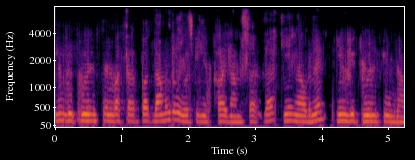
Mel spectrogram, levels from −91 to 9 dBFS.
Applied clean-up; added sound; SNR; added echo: neural mask model Resemble Enhance denoiser.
